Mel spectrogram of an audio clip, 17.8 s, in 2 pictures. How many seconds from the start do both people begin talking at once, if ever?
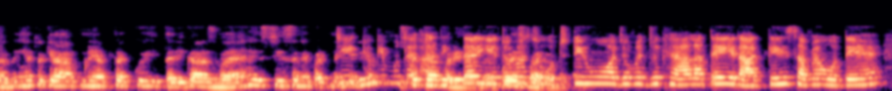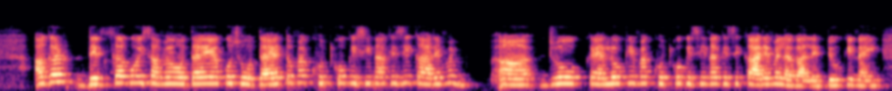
3 s

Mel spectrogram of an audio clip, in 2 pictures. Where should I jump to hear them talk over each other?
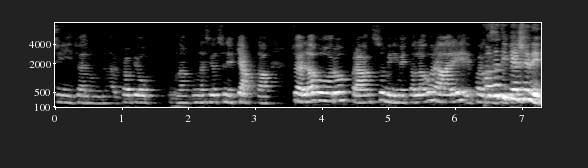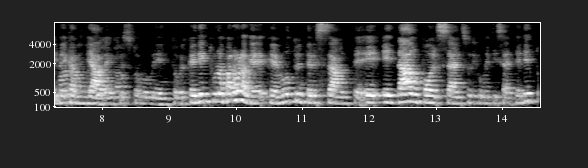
6 s

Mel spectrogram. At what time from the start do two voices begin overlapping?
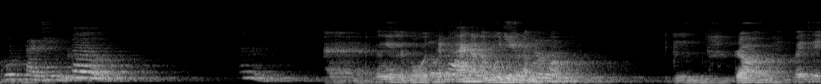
4 s

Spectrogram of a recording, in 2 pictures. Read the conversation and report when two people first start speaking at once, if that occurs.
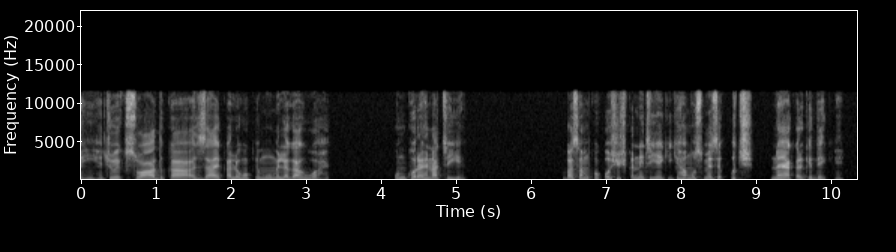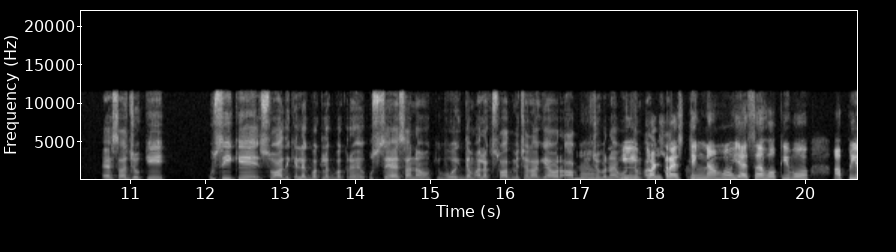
17 s

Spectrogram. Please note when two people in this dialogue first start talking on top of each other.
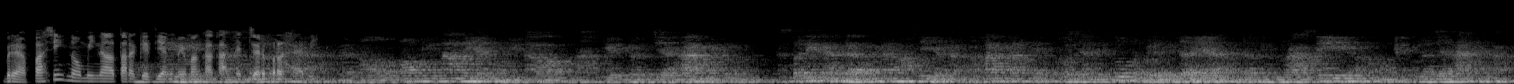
1 s

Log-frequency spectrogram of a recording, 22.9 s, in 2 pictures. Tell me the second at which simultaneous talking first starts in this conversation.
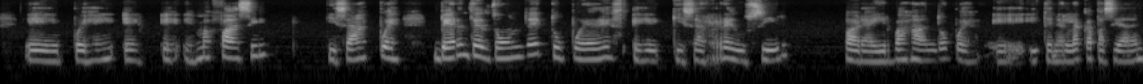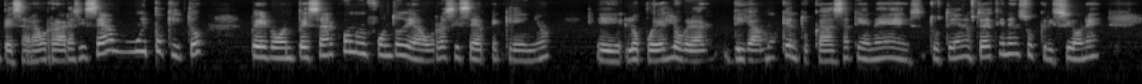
none

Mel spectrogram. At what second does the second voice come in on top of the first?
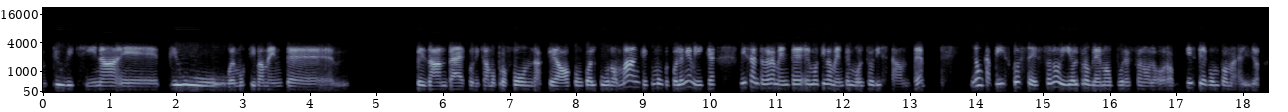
none

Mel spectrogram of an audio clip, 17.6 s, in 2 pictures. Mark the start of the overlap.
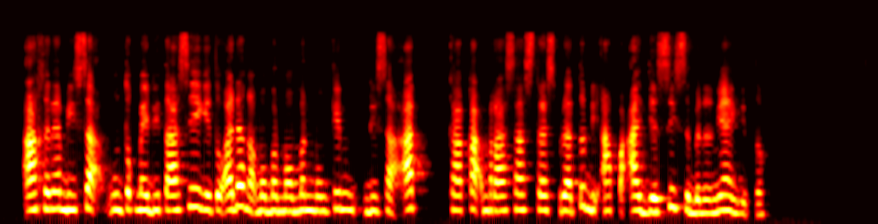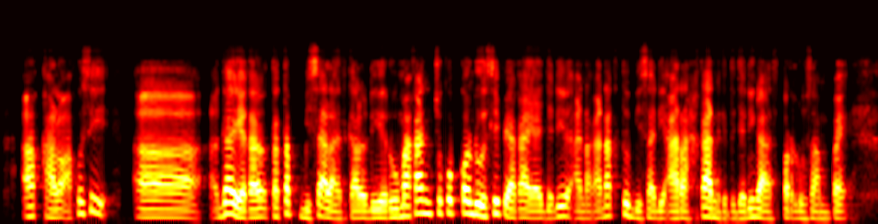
none

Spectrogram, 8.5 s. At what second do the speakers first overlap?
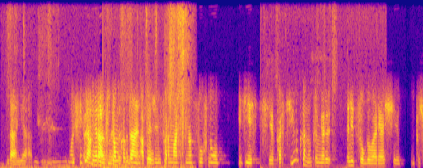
1 s

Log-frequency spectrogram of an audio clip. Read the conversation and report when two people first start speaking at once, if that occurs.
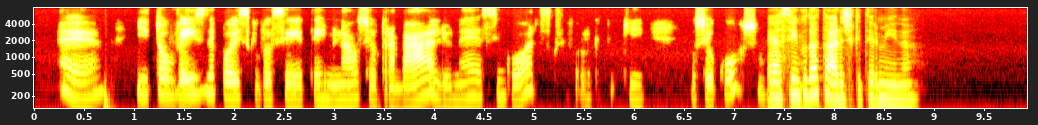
none

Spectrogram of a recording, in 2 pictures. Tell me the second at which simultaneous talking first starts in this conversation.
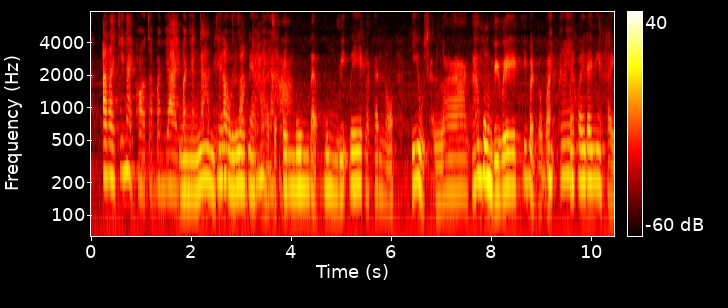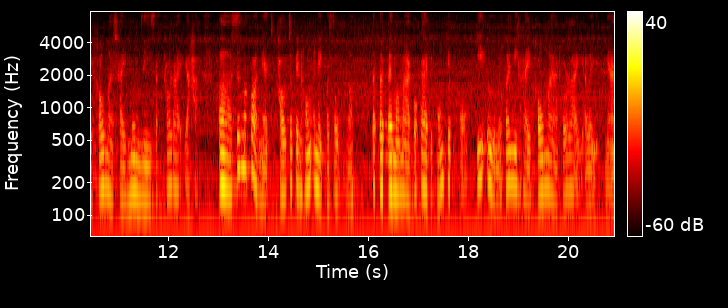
2 s

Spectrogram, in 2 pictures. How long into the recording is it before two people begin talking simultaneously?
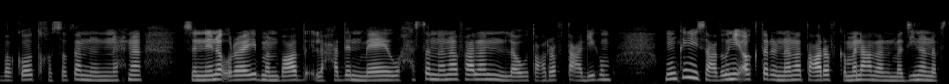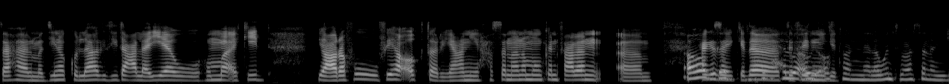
16 s

